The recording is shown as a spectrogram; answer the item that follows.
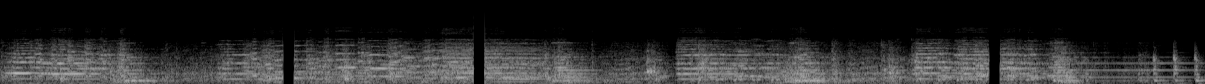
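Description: Orchestral film score playing, with sustained strings and brass. The sound cuts out for an instant three times.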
